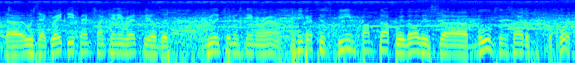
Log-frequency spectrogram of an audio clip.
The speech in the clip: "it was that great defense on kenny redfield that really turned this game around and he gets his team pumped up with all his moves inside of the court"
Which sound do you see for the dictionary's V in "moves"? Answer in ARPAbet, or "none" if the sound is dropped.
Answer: V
